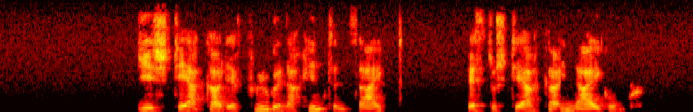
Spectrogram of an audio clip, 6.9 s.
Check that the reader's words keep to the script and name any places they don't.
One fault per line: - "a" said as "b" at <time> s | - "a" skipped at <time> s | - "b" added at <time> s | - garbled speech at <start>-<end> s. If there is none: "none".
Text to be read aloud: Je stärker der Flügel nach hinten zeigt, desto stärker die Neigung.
none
